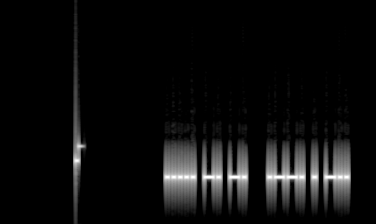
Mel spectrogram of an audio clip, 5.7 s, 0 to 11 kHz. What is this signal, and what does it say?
Morse code, heard as a keyed tone, about 25 wpm, 700 Hz. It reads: 5NN PED
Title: Ontario QSO Party Exchange 25wpm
